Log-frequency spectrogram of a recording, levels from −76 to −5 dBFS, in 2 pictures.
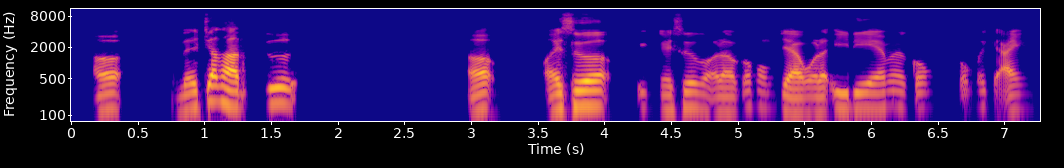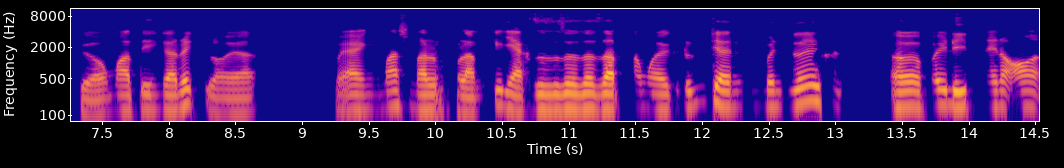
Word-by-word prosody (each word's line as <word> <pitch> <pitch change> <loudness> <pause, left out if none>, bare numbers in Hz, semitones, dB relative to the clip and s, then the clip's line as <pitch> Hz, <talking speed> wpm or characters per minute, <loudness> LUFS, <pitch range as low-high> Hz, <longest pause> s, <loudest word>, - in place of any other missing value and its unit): Ờ, - - +3 0.4
mình - - -16
thấy 135 - +3
chất 190 +5 +7
thật, 145 -3 +11 0.2
cứ 170 0 +3 1.3
Đó, - - +5 0.4
hồi 130 - +2
xưa 150 +2 +7 0.2
bị - - -14
ngày 120 0 -6
xưa, 140 +3 -2
gọi 130 -4 -4
là, 115 - +1
có 145 - -6
phong 140 -2 -10
trào, 110 -1 +4
gọi 115 0 -2
là, 115 - +2
EDM 135 0 -2 0.2
có 135 0 -7 0.2
có - - -11
mấy 145 - -13
cái - - -6
anh, 130 - -16 0.2
kiểu, 105 0 -5
Martin 125 +1 -4
Garrix 125 +6 +1
rồi, 110 -2 -6
à, 105 - -4 0.6
mấy - - -6
anh 125 0 -2
Marshmello 135 -4 -1
làm 110 -2 0
cái 155 - -4
nhạc 120 -4 0
giật, 130 - -2
giật, 130 0 +2
giật, 135 0 +3
giật, 130 0 +5
xong 140 - -10
rồi 130 -1 -2
đứng 150 +5 -9
trên 145 -4 +3 0.2
bên 145 0 -3
dưới 170 +4 +1 0.6
ờ, 140 0 +3
"Faded" 150 -2 +1
này 145 - -5
nọ. 145 -1 0
135 Hz, 205 wpm, -25 LUFS, 125-145 Hz, 1.3 s, thật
